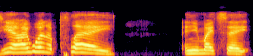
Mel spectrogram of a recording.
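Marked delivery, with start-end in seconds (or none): 0.0-1.1 put-on high, childlike whine; kid's whine. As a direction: sound like a bored child. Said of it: "your kid says".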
